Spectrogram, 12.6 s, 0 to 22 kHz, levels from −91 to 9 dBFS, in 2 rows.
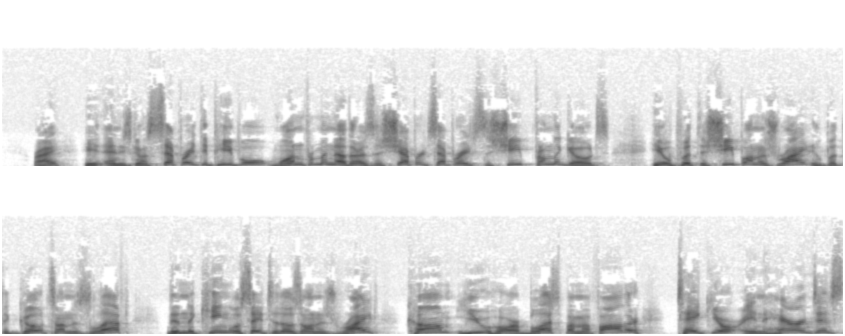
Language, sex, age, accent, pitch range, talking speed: English, male, 40-59, American, 180-235 Hz, 270 wpm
